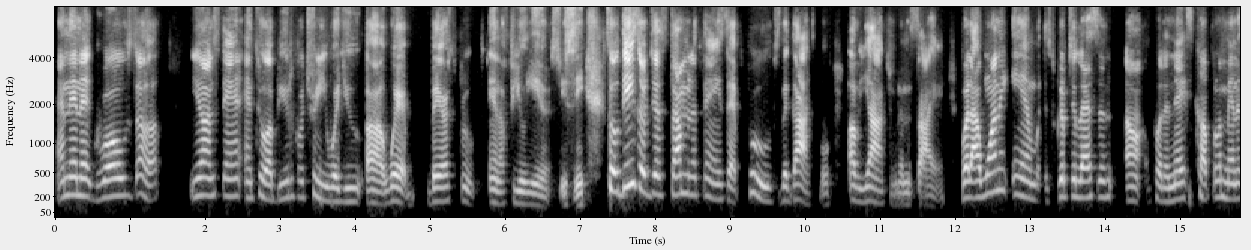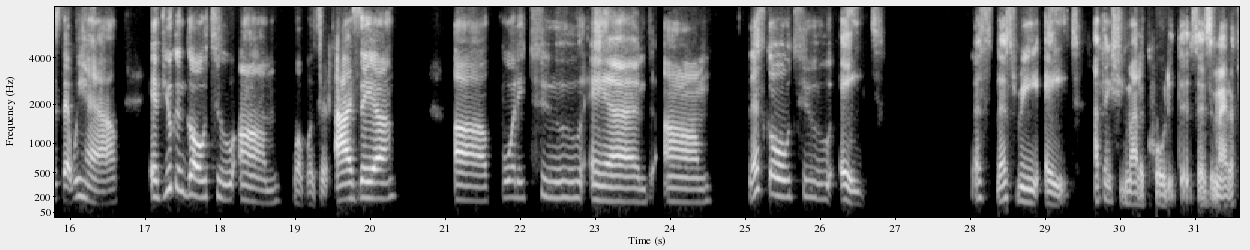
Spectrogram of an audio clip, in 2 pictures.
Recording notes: Oceanside Zoom Class.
